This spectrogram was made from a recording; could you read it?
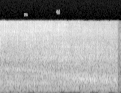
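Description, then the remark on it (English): Four cups of water pour steadily into a saucepan holding two cups of millet, a loud, continuous gushing splash lasting a couple of seconds before cutting off abruptly. No one speaks. “So we'll add this to the pan.”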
